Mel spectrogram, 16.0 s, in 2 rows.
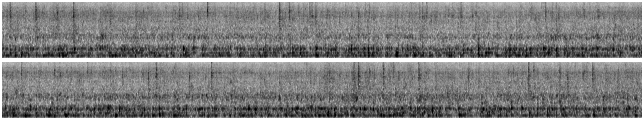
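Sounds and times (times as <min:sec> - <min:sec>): water streaming off roof: 0:00.0 - 0:16.0.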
